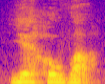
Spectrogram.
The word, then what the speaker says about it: Yehovah: And I am convinced, after some very compelling study, that the name to be pronounced properly should be Yehovah, the name Yehovah. And the vowel pointing on the name is what determines that.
